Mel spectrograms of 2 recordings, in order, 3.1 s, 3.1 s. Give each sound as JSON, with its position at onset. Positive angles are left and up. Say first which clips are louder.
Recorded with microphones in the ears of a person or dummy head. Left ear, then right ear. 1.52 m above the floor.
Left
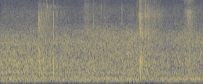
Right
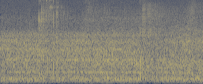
{"t": 0.6, "sound": "footsteps", "louder": "left 3 dB", "side_deg": 30, "distance_m": 3.0}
